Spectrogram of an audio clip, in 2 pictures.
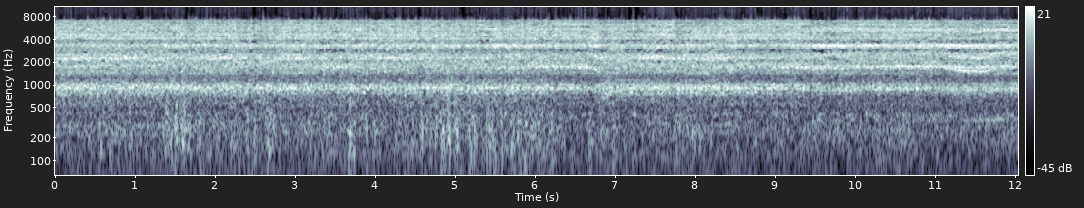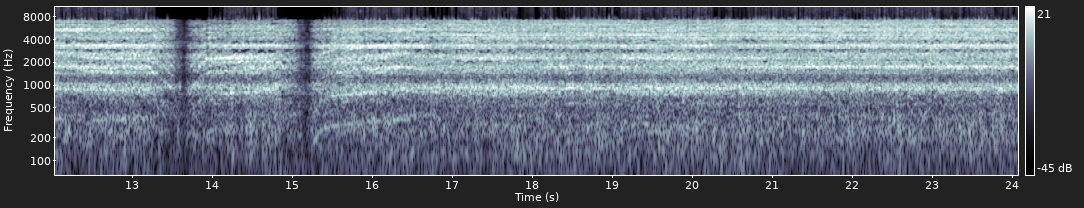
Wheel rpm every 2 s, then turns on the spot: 210, 220, 220, 220, 220, 230, 180, 130, 210, 220, 230, 230.
none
